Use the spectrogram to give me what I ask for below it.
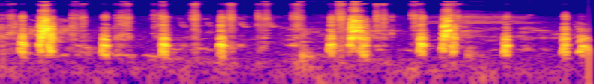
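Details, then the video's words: Chukar partridge giving loud, grating chuck notes in quick groups of two or three, about three groups per second. "chakor# ki# awaz"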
